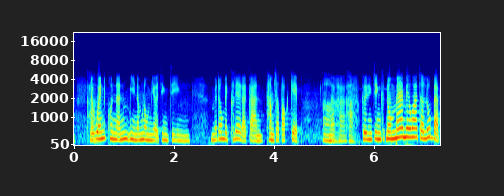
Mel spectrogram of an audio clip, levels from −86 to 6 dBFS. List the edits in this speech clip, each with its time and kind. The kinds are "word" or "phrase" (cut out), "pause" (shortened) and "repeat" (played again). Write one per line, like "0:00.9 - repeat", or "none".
0:03.8 - pause
0:06.2 - phrase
